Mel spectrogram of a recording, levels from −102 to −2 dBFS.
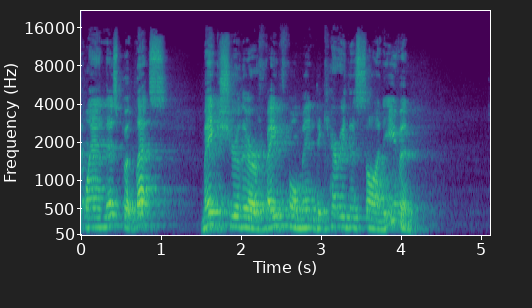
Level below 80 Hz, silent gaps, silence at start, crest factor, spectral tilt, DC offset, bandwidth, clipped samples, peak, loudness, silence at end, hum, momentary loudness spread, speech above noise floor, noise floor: -82 dBFS; none; 0 s; 18 dB; -4.5 dB/octave; under 0.1%; 15.5 kHz; under 0.1%; -10 dBFS; -28 LUFS; 0.85 s; none; 7 LU; 43 dB; -71 dBFS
